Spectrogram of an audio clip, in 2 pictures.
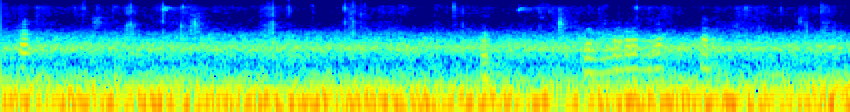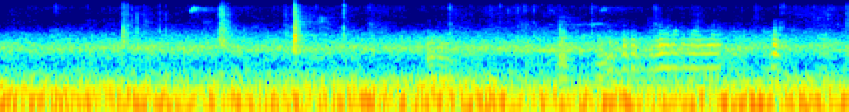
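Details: Backyard hens relaxing in their coop give short harmonic clucks in two loose bursts, the first near the middle and the second toward the end, over a steady low rumble with scattered clicks and rustles.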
